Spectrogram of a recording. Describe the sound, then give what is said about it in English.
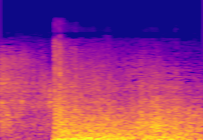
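A huge explosion in Gaza bursts in suddenly and loudly half a second in, then continues as a dense, sustained rumbling roar. “Another huge explosion in Gaza.”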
